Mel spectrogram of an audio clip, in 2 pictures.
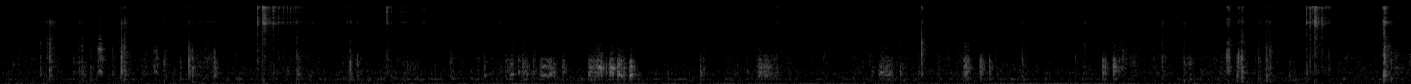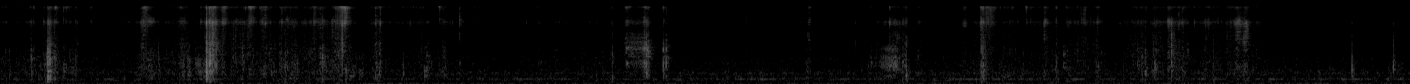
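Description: Plastic parcel wrapping being cut with scissors and pulled open by hand: irregular crinkling and rustling of black plastic and clear packing tape, with sharp snips and tearing sounds.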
